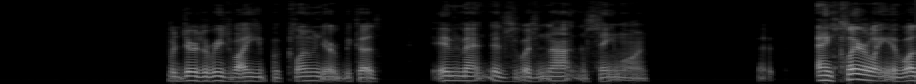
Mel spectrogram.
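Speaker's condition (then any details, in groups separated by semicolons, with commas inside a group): Cerebral palsy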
